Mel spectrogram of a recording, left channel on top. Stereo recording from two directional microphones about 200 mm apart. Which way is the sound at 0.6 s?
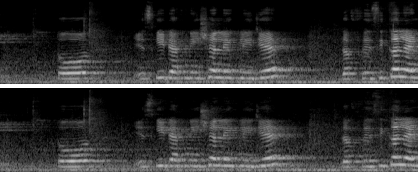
55° left (ahead or behind).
